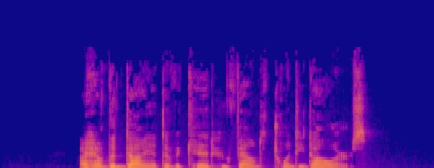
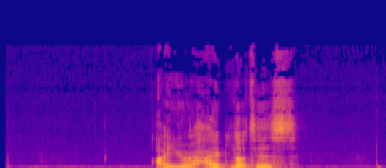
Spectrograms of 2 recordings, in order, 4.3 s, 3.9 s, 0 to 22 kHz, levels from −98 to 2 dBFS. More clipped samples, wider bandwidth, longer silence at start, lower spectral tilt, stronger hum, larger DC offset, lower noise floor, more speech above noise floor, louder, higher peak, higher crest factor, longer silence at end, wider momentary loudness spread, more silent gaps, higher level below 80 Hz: neither; about the same, 15 kHz vs 16 kHz; second, 0.8 s vs 1.55 s; about the same, -5.5 dB/octave vs -5.5 dB/octave; neither; neither; first, -87 dBFS vs -57 dBFS; first, 54 dB vs 36 dB; second, -33 LUFS vs -23 LUFS; second, -10 dBFS vs -4 dBFS; about the same, 24 dB vs 22 dB; first, 0.7 s vs 0.05 s; first, 10 LU vs 7 LU; neither; second, -70 dBFS vs -48 dBFS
